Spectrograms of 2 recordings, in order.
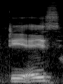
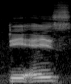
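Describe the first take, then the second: Both takes have the same delivery.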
